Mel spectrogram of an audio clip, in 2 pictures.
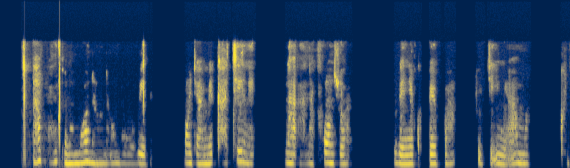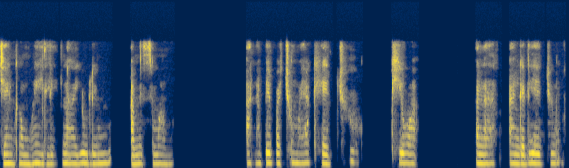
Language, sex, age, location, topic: Swahili, female, 36-49, Wajir, health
